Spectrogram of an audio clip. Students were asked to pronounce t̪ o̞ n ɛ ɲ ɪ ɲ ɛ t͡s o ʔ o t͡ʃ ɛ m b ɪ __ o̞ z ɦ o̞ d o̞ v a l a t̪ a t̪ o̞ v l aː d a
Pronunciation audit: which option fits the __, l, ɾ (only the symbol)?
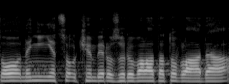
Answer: ɾ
